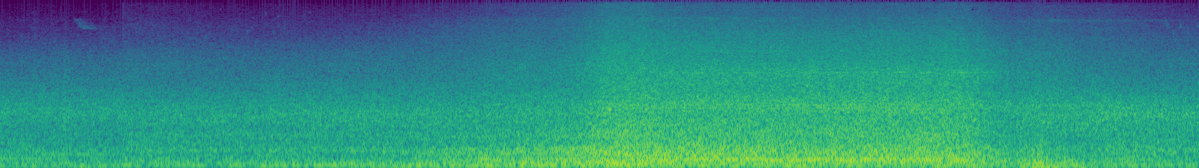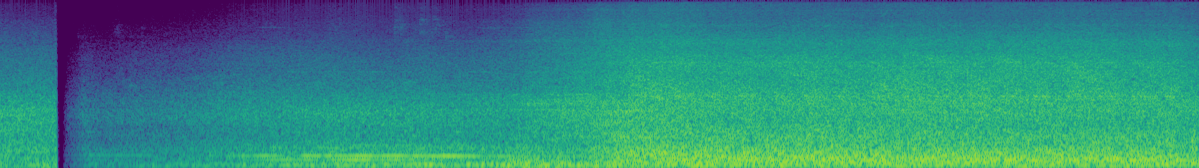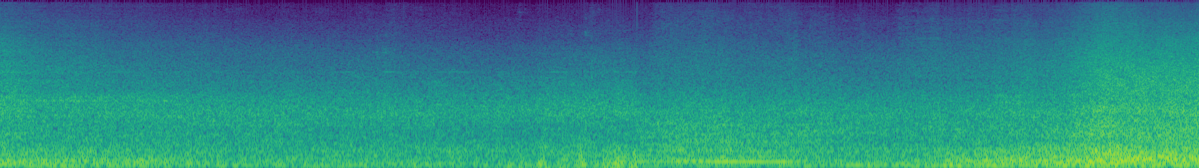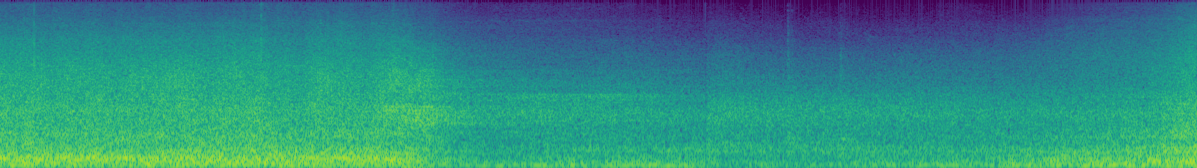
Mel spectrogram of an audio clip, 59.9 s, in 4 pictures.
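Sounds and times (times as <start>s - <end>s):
high-speed train passing: 0.0s - 59.9s.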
